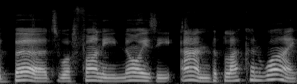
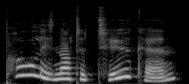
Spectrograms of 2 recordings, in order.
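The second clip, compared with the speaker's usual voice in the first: put-on higher child voice, a little let down; disappointed boy; 7 semitones higher than usual. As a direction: correct the whale with a sigh of hope fading. Boy corrects, losing hope.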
